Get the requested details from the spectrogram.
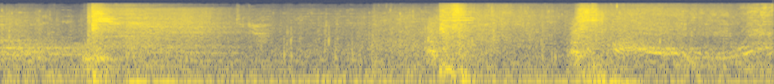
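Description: Metal clashes as weapons strike.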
